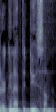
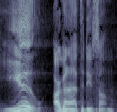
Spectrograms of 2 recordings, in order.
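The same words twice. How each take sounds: First: Said in the usual way. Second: "You" hit hard and held, then the rest firm; stress on You. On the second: Shown as a demonstration. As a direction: point the finger with "You". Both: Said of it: "That's how I said".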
